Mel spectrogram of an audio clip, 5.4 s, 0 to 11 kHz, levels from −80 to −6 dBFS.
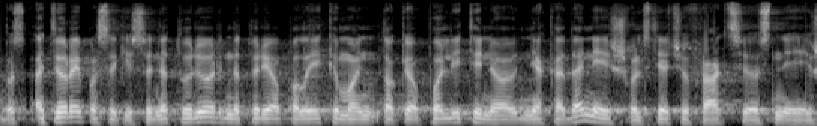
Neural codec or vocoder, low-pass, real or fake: none; 9.9 kHz; real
